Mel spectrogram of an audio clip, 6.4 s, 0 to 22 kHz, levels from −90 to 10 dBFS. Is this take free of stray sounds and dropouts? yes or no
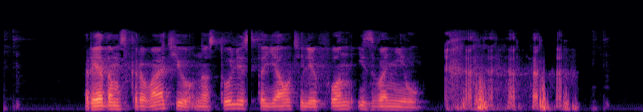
no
